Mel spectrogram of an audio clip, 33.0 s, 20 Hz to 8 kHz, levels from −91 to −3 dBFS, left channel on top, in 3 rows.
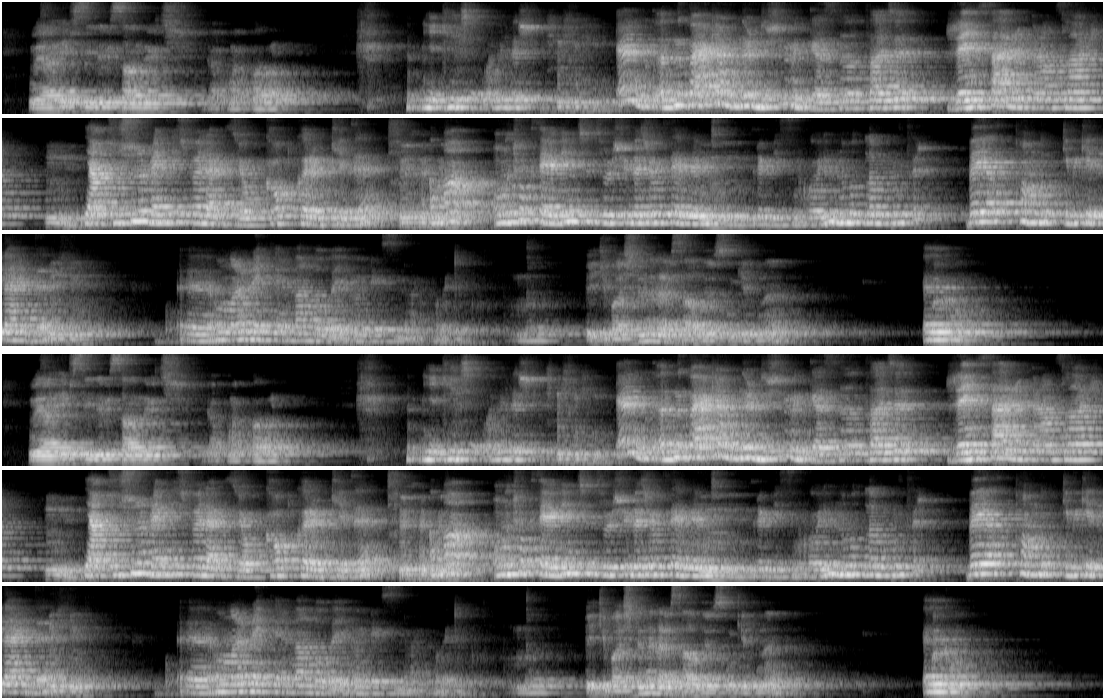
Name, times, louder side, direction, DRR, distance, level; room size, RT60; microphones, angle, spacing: voice 1, 0.3-2.8 5.5-6.0 11.4-11.9 14.9-15.5 18.0-18.6 22.5-22.8 27.1-27.5 27.9-29.8 31.3-31.6, right 2 dB, 55° right, -4 dB, 0.8 m, -27 dB
voice 2, 4.0-5.3 6.1-9.1 9.4-10.9 11.8-14.7 15.3-15.6 15.9-18.1 18.5-20.2 20.6-22.5 23.8-26.5 31.2-31.5, equal, ahead, -4 dB, 0.6 m, -22 dB
4.2 x 3.2 x 2.6 m, 1.6 s
head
